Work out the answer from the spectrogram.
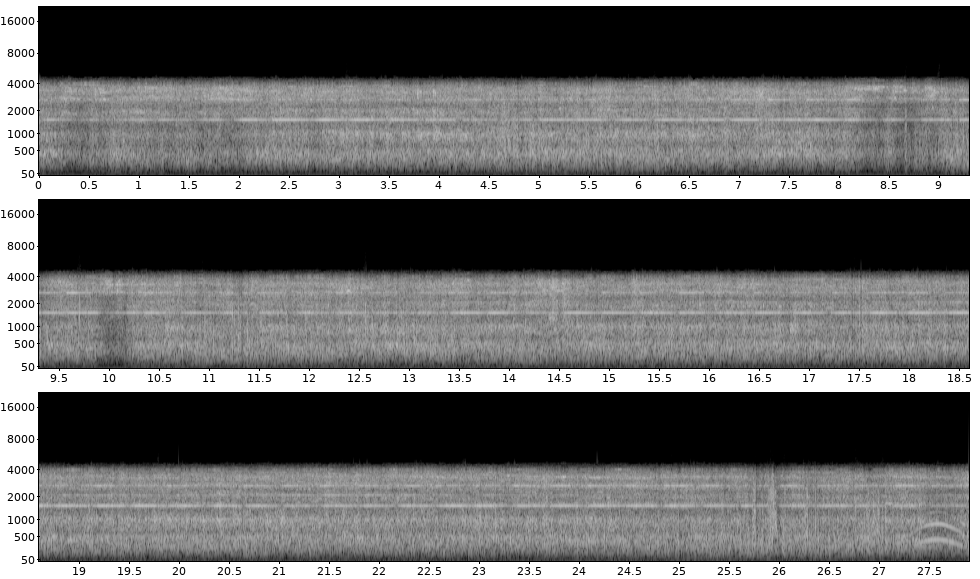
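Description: Norfolk Southern intermodal freight train rolling past over the crossing: a steady, loud rush and clatter of the cars' wheels on the rails. The crossing signal's bell rings as a steady tone throughout.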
